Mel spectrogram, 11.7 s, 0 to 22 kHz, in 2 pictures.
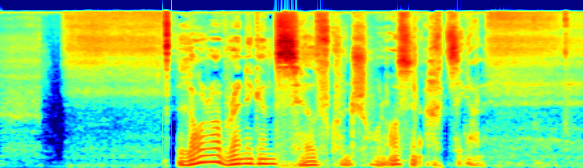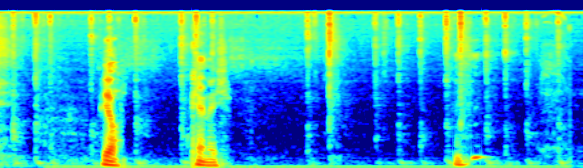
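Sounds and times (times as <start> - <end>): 
low steady hum: 0.0 - 11.5
speech: 1.8 - 5.2, 6.8 - 7.1, 7.8 - 8.2, 10.4 - 10.6
typing on a computer keyboard: 8.9 - 11.6.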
